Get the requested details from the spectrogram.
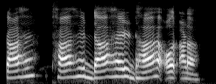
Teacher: ट है, ठ है, ड है, ढ है और ण। यह पांच हमारे हैं। यह मूर्धा से उच्चारित होते हैं। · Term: मूर्धन्य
